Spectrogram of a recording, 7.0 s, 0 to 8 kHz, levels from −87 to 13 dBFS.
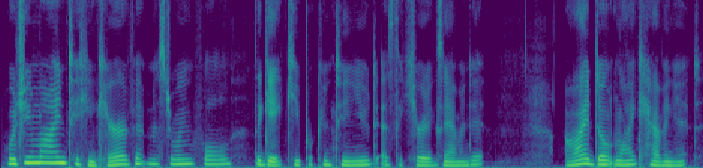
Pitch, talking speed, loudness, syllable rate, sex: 195 Hz, 195 wpm, -16 LUFS, 5.8 syllables/s, female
